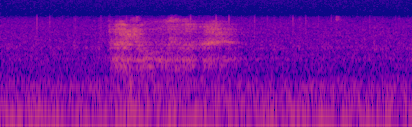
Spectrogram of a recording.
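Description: Near silence with a low room hum, broken about half a second in by a brief whisper from a young woman, lasting under a second.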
